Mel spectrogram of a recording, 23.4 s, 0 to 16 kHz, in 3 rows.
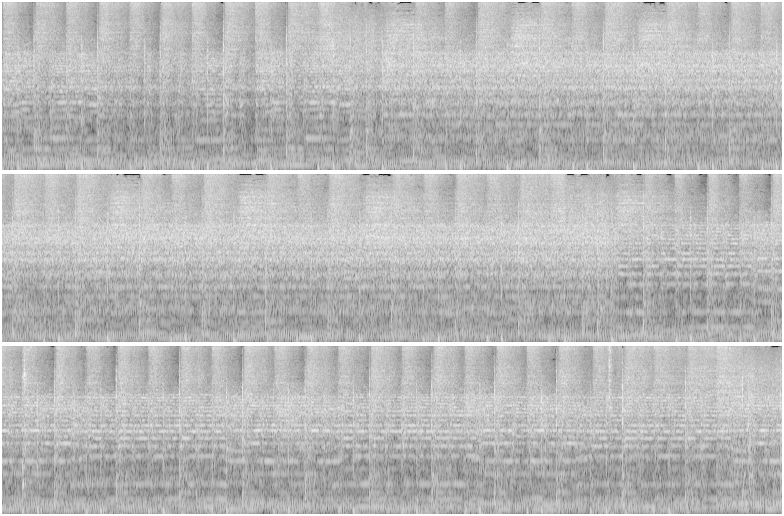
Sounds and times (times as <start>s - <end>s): Music: 0.0s - 23.4s.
